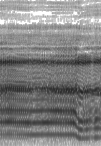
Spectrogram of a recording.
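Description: A man's voice holding one long sung note on an open vowel, dropping to a lower pitch about one and a half seconds in.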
